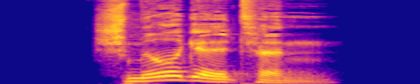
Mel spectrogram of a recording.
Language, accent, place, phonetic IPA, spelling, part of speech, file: German, Germany, Berlin, [ˈʃmɪʁɡl̩tn̩], schmirgelten, verb, De-schmirgelten.ogg
- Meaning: inflection of schmirgeln: 1. first/third-person plural preterite 2. first/third-person plural subjunctive II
